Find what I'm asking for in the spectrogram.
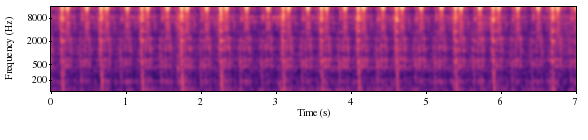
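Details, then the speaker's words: Stirling Kits Retrol G16 model stationary gas engine, first start after clearing a flooded plug, revs adjustable, fuel pump not yet primed; steady sharp pops about two per second like an old stationary engine; normal running. "Even sounds like a stationary engine. Even st sounds like a proper stationary engine the old ones."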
